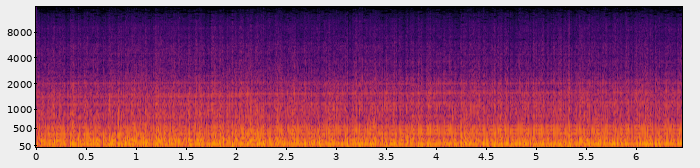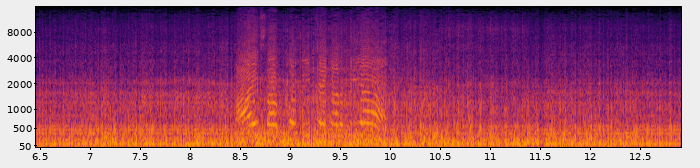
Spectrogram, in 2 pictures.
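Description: A motorcycle engine drones steadily at high speed.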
